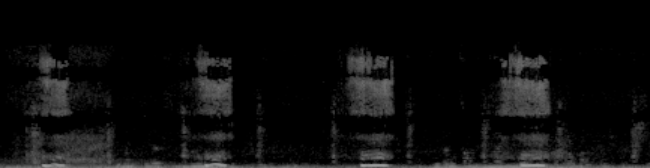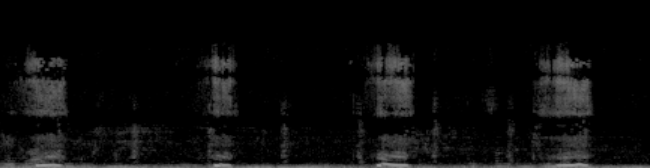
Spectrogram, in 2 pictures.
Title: Храп кошечки. Snoring cat😹🙀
